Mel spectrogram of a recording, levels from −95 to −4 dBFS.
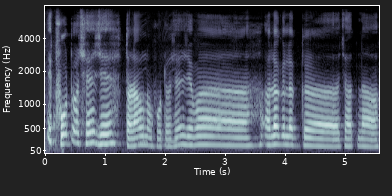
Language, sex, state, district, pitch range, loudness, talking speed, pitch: Gujarati, male, Gujarat, Gandhinagar, 150-185 Hz, -22 LUFS, 130 wpm, 170 Hz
